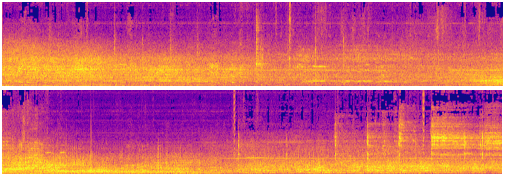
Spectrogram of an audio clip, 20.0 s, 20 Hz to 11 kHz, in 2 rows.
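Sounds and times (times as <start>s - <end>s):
jet engines roaring: 0.0s - 20.0s.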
